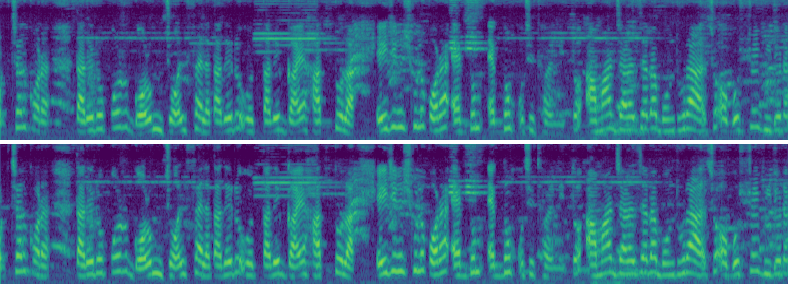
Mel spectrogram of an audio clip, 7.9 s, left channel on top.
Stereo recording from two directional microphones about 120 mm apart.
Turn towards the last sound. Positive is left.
turn(degrees=-30)  # may be behind; listen again after turning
